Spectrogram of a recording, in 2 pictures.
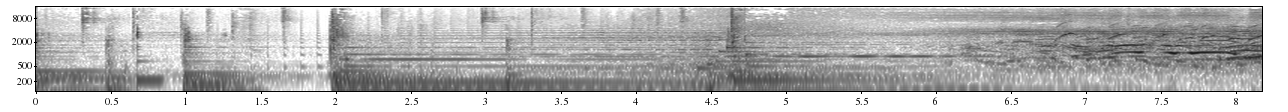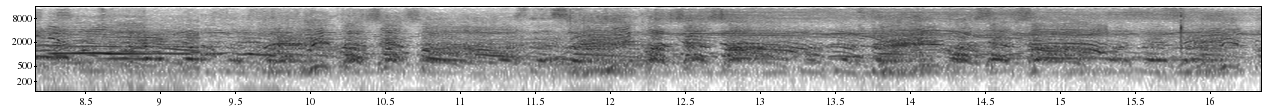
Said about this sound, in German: die Menschen, die man da hört, die feiern den Wahlsieg von Hakainde Hichilema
